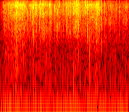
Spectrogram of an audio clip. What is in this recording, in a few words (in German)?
knistern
